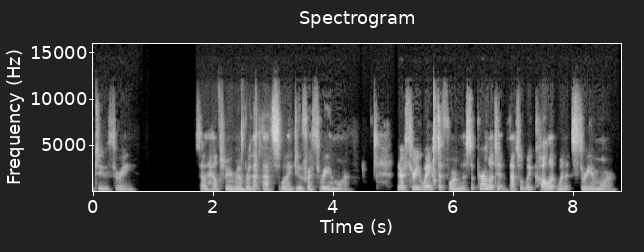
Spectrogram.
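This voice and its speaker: A woman's voice: sits low, gravelly, husky. A woman teaching a grade school grammar lesson to pupils at home, patiently explaining step by step and spelling out letters.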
